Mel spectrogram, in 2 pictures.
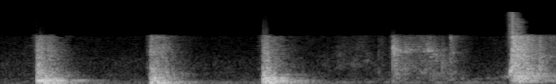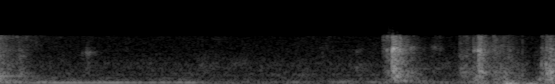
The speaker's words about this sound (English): little boy you better get your ass from off my porch beating on my door like this i will call the police you need to leave don't you ever be on my goddamn door like that.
